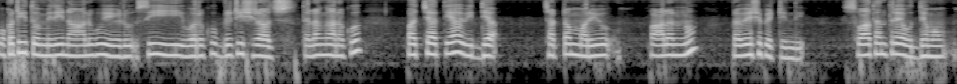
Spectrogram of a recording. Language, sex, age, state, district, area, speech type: Telugu, female, 30-45, Telangana, Bhadradri Kothagudem, urban, spontaneous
